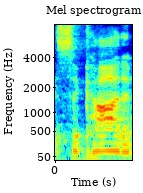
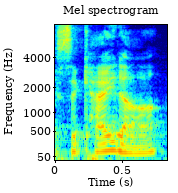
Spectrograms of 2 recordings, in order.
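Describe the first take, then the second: First: It uses the Australian regional pronunciation. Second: It uses a different, non-regional pronunciation. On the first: This is how everyone in the speaker's region says it. "I say cicada because where I'm from in Australia, that's how it's said" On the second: This is how the show and others say it. "the show was saying cicada"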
